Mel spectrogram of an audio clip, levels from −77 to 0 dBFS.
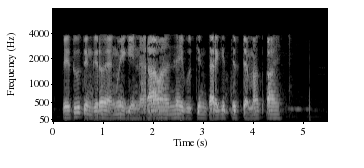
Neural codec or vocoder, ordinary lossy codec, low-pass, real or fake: none; AAC, 16 kbps; 7.2 kHz; real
